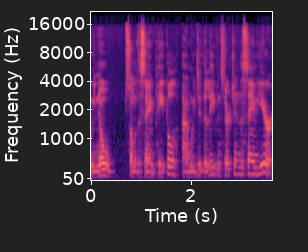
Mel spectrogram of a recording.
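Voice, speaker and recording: A man speaks with an Irish accent at a moderate pace. His voice carries vocal fry. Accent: Irish (Galway). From Ireland, Salthill, Galway. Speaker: stand-up comedian. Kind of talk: stand-up. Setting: stage with audience.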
